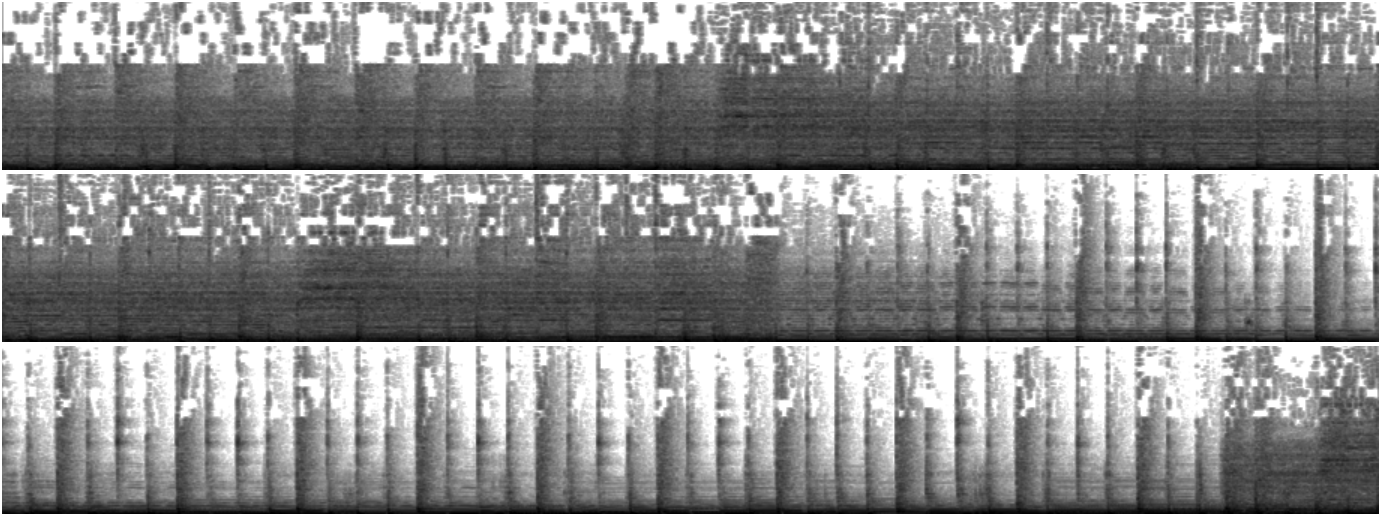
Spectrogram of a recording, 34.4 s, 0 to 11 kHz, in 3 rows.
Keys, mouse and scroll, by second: 0.2 Tab, 1.9 click, 2.3 Delete, 3.0 middle click, 3.8 scroll up 1, 3.9 Tab, 4.1 click, 4.4 Tab, 4.6 click, 4.8 scroll down 3, 5.0 middle click, 5.4 shift+click, 5.8 Delete, 6.3-7.5 scroll up 2, 6.3 middle click, 7.5 KP_3, 8.0 middle click, 8.4 Tab, 8.6 click, 9.0 KP_3, 9.3 z, 10.1-10.5 scroll up 4, 10.5-10.9 shift+middle drag, 10.9-11.8 scroll up 2, 11.8 Tab, 12.0 a, 12.3 s, 14.7 s, 16.3 s, 17.4-17.7 scroll down 4, 17.7 scroll up 1, 18.0 s, 19.0 middle click, 19.4 Tab, 19.6 z, 20.1 scroll down 1, 20.3 shift+middle drag, 20.6 shift+click, 21.0 KP_1, 21.4 s, 23.1-23.5 scroll up 1, 23.5 click, 24.9 alt+a, 25.0 scroll down 1, 25.2-25.9 scroll up 3, 25.4 shift+middle click, 25.9 click, 26.1 shift+click, 26.3 scroll up 1, 26.5 shift+middle click, 26.9-27.4 scroll up 7, 27.4 g, 28.1-28.4 scroll down 12, 28.4-28.9 middle drag, 28.9 scroll down 2, 29.0-30.2 middle drag, 30.3 shift+middle drag, 30.4 scroll up 4, 30.6 alt+a, 30.8 shift+middle click, 31.6-32.0 scroll down 1, 32.6 KP_1, 32.9 shift+a, 34.3-34.4 scroll down 10.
